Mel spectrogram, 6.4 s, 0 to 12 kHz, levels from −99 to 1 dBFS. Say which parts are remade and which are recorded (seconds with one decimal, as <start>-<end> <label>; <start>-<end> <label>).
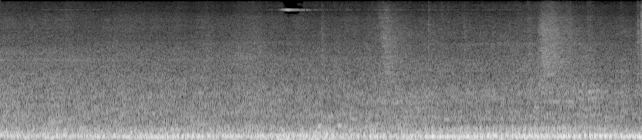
0.0-0.4 recorded; 0.4-1.0 remade; 1.0-2.5 recorded; 2.5-5.2 remade; 5.2-6.4 recorded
